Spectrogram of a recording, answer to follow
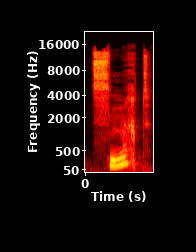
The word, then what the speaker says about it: smrt: À propos de Kundera, vous dites que le mot mort se dit smrt. Oui, c'est-à-dire qu'il n'y a pas de voyelle, S-M-R-T. Oui. Et que ça se prononce comment? Smrt. Oui. Ça veut dire mort. Oui. En tchèque.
